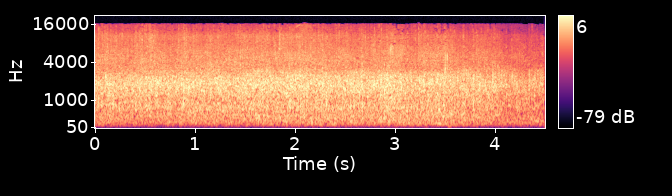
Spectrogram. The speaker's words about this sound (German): Applaus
